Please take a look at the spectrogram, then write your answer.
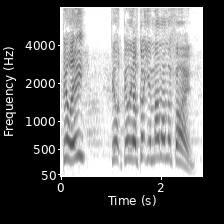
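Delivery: high-pitched mock call to another room; calling out to child. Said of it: "Okay, I'll just go".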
